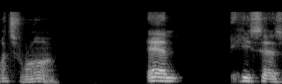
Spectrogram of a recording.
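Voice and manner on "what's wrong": soft, hushed half-whisper. Retelling a trial, asking a client a question: retelling own half-whisper. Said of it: "I whisper to him and I go".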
